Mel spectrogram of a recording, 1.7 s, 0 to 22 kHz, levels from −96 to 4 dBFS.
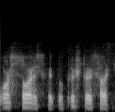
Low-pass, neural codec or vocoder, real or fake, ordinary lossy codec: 5.4 kHz; codec, 16 kHz, 1 kbps, FunCodec, trained on Chinese and English, 50 frames a second; fake; MP3, 48 kbps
